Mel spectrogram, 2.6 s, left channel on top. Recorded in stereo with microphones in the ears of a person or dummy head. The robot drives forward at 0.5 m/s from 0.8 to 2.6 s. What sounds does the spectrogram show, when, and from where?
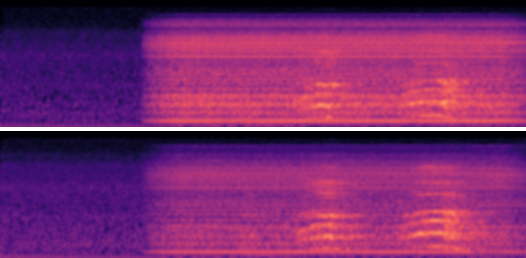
1.2 s a scream: 40° left (ahead or behind), 5.5 m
